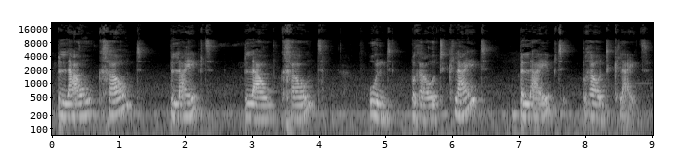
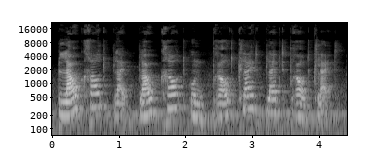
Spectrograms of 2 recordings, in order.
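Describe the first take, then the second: First: It is said very slowly and carefully. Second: It is said at a moderately quicker pace. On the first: "let's go through it one more time really slowly" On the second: "let's do it a little bit quicker"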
